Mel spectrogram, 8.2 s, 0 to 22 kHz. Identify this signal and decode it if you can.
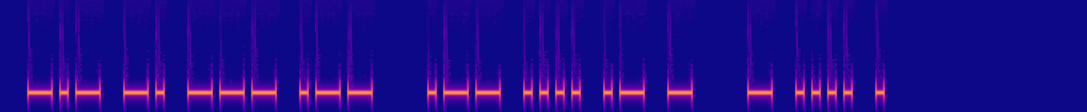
Morse code, heard as a keyed tone, about 20 wpm, 700 Hz. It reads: KNOW WHAT THE
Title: Speed-Racing - Sets of 5 Words 17wpm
